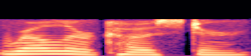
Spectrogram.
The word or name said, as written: roller coaster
